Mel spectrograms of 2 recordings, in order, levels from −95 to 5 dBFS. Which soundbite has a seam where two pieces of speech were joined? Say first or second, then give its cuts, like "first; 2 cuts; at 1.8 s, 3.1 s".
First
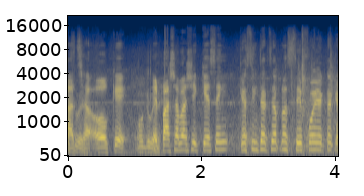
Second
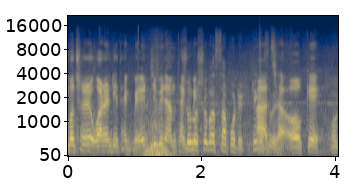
second; 1 cut; at 1.1 s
